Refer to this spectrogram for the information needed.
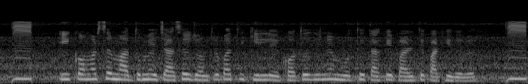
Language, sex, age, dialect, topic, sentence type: Bengali, female, 31-35, Standard Colloquial, agriculture, question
